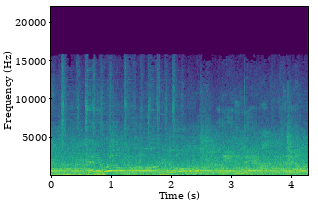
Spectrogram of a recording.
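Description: A man singing while strumming an acoustic guitar, his voice sliding up and down over steady held chords.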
